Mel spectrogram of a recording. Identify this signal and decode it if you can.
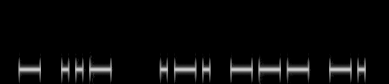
Morse code, heard as a keyed tone, about 17 wpm, 700 Hz. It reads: TU RON
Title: K1USN SST QSO Practice - 17wpm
